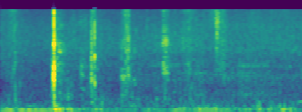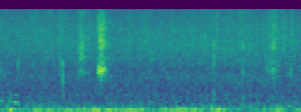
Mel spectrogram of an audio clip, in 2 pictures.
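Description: Footsteps in squeaky flip-flops: a run of short, sharp squeaks at uneven spacing. The loudest comes about half a second in, and fainter ones follow over the next few seconds.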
